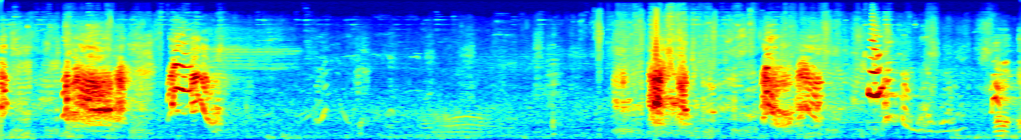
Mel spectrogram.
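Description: A dog barks and yips in short, loud bursts at close range during a group dog-training class, with a person talking in between.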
